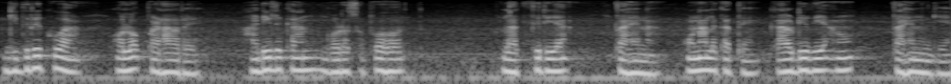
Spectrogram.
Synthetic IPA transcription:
ɡid̪ɾɛkɔwaʔ | ɔlɔʔpaɽ̤awɾɛ | aɖilɛkanɡɔɽɔsɔpɔɦɔt̪̚ | lak̚t̪iɾɛjaʔt̪aɦɛnaɔnalɛkat̪ɛkawɖiɾɛjaʔɔ̃t̪aɦɛnɡɛɛ

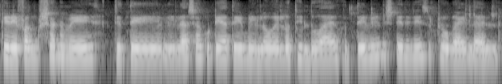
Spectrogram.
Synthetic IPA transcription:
keɽefəŋkɕənme | d͡ʑet̪elilaɕakuʈjat̪emeloʋelot̪ʰild̪oaɦeɦuɾt̪eʋiːnisʈiɾiɾisuʈʰoɡaiɖdajl

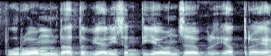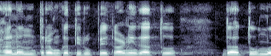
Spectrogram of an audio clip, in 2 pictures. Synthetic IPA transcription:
puɾʋɐmd̪at̪ɐʋjanisɐnt̪ijeʋɐnt͡sɐjaːt̪ɾajeɦɐnɐnt̪ɾɐmkɐt̪iːɾupekaɽ̃ñid̪at̪ | d̪at̪um

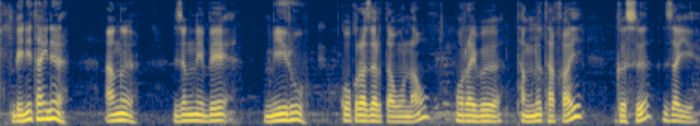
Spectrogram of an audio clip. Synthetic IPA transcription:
benitʰajnɯ | aŋɯ | zɯŋnebe | miɾu | kɔkɾazaɾtawɔnawɔɾajbɯtʰaŋnɯtʰakʰaj | ɡɯsɯzajɯ

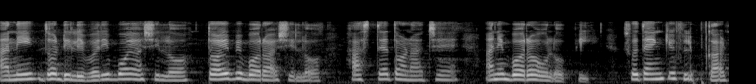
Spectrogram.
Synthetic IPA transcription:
anid͡zɔɖiliʋəɾibɔjaɕilɔt̪ɔjbʱibɔɾɔaɕilɔhast̪ɛt̪ɔɽ̃at͡ɕɛanibɔɾɔulɔpisɔt̪ʰɛ̃ŋkjufilipkaɾʈ

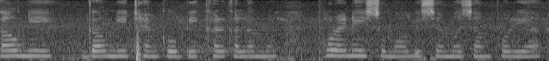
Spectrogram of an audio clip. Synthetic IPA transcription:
ɡawni | ɡawnitʰajmkɔbikʰaɾkʰalamɔpʰɔɹajnajsumawbisemɔzampɔɾija

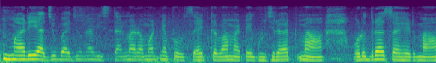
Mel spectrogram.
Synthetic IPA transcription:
maɾiad͡ʒubad͡ʒunaʋɪst̪aɾmãɾəməʈnepɾosaɦiɖkəɾʋamaʈeɡud͡ʒɾat̪mãʋəɽod̪ɾaʃəɦɛɾmã

